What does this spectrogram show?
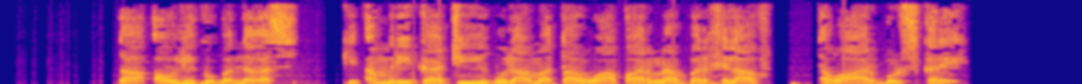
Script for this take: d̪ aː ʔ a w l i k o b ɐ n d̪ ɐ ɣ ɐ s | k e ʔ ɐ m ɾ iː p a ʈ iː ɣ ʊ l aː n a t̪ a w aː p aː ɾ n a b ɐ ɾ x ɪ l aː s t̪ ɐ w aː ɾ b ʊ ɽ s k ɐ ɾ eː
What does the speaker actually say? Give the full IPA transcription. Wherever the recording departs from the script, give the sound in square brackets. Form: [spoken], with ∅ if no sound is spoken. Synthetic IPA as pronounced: d̪ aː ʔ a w l i k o b ɐ n d̪ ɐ ɣ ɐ s | k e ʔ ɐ m ɾ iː [k] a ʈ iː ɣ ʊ l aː [m] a t̪ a w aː p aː ɾ n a b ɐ ɾ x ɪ l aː [f] t̪ ɐ w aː ɾ b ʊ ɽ s k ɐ ɾ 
